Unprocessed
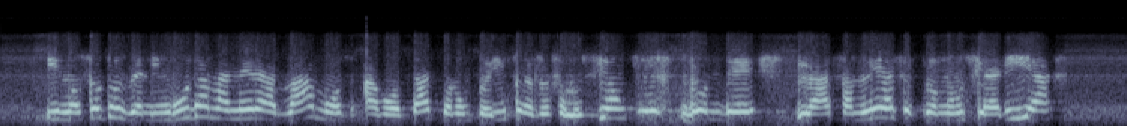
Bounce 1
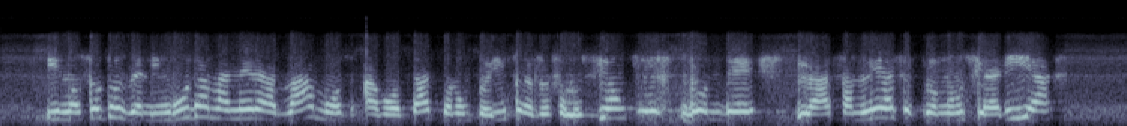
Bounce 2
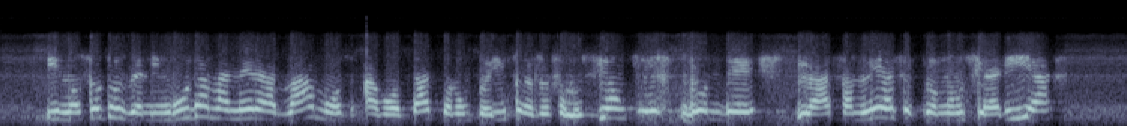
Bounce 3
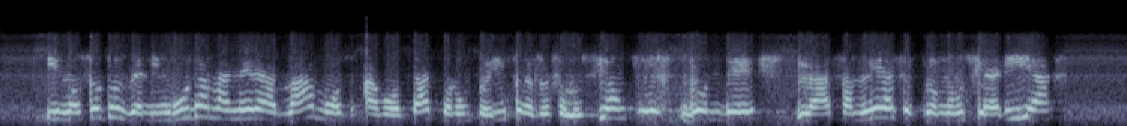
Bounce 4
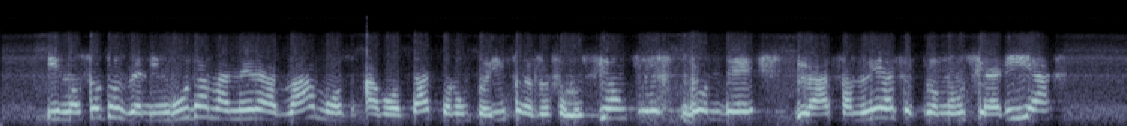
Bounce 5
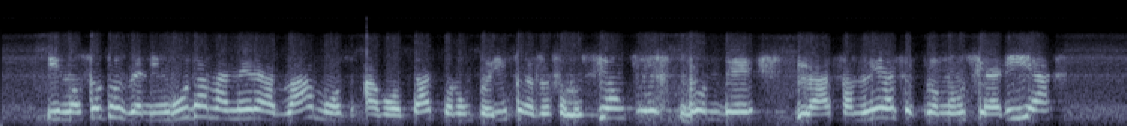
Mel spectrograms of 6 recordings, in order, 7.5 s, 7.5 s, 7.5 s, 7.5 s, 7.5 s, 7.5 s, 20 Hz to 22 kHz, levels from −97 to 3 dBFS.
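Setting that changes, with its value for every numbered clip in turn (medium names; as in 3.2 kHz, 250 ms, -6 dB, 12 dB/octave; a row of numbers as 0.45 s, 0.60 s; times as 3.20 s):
vibrato, rate: 2.7 Hz, 6.2 Hz, 16 Hz, 0.47 Hz, 0.32 Hz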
